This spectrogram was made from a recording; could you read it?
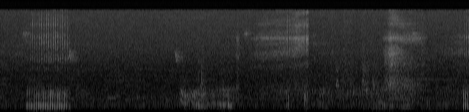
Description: Bulldog Bruce - snoring away on a lazy Saturday afternoon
